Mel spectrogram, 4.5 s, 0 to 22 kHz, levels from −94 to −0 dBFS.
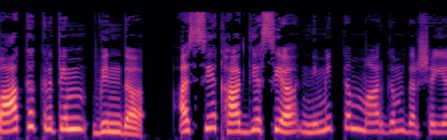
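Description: Zipper noise, 2.88 to 3.32 s: the speech level falls roughly 10 dB in unsmoothed 1 dB steps, about thirty per second, each ticking. The waveform shows a staircase envelope; the spectrogram shows faint vertical click lines.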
